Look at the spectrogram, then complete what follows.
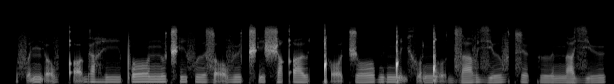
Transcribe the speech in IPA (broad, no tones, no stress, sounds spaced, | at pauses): f ə̰ nʲ ɔ̰ v qʼ o̰ ɡ a ɦ iː pʼ oː n u t͡ʃʼ i f ɯː z ɔ̰ v ʉ t͡ʃʼ i ʃ ə qʼ ɯː ǃʰ ɔ̰ t͡ʃ oː b ŋ͡ǃ ḭ x o̰ ŋ͡ǃ o̰ d͡z a v zʲ ɯː v t͡s ʏː k ɯː n a zʲ ʉ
